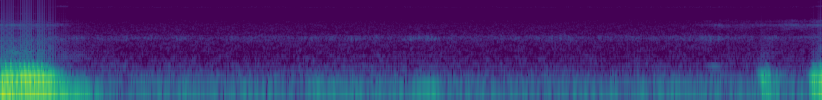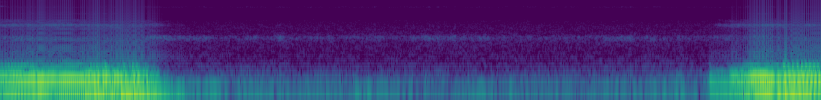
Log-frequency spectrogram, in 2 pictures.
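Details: Adult man snoring in sleep: deep, rattling snores on each breath in, about every four seconds, with quiet between them.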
